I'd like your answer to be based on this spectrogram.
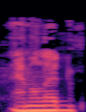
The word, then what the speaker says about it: AMOLED: AMOLED. – Yes, yes, there you go. That's how you say it.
